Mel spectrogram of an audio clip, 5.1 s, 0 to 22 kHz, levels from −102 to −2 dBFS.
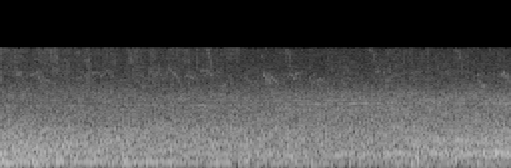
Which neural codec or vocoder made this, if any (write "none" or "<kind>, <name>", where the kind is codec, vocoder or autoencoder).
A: none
